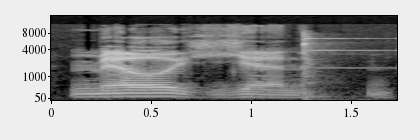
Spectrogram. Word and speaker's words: million: you should make is that the stress is going to be on the first syllable the second part this yin sound should be really fast million billion trillion another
